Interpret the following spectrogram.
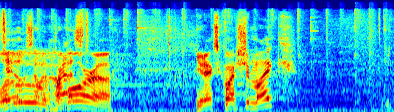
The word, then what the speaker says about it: Alohomora: That was the one he kind of mispronounced, too. So Alohomora.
